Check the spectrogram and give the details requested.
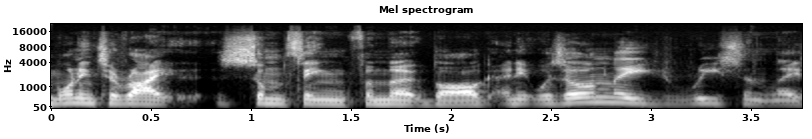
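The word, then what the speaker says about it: Mörk Borg: write a mkb game that is how you pronounce it I've been wanting to write something for Merk bog and it was only recently several months ago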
